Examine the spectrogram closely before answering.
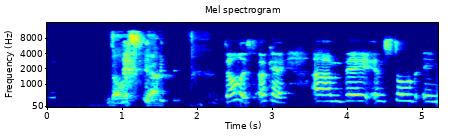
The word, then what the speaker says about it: Dulles: So basically, what happened is the DC Dulles Airport. Is that how you pronounce it? Dulles, yeah.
